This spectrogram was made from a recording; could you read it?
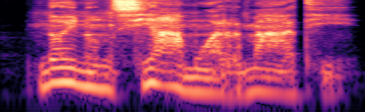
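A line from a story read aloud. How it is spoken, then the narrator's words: Whispered. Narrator (Italian): gli sussurro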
